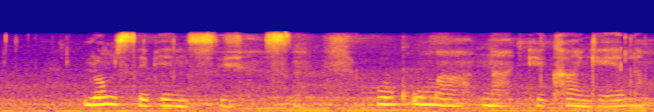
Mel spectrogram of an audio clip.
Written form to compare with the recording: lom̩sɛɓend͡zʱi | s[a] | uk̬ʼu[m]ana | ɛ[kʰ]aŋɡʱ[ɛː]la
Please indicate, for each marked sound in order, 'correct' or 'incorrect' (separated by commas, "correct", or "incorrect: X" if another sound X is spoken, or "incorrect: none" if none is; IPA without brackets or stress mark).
incorrect: i, correct, correct, correct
